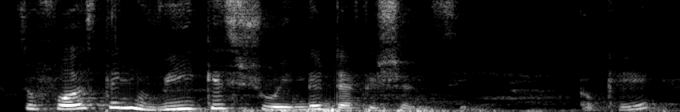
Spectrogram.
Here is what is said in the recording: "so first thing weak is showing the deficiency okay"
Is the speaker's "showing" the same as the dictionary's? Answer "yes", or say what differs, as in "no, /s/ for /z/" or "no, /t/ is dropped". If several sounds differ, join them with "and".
yes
